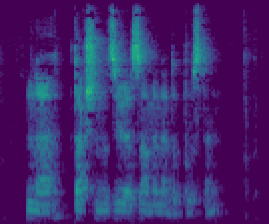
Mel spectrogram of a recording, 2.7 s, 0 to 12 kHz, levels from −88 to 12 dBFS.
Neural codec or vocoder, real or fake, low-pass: none; real; 10.8 kHz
